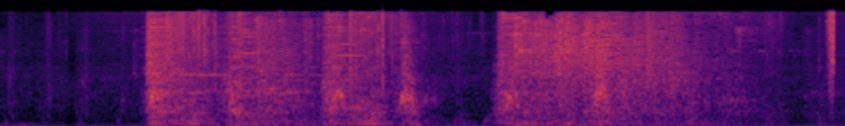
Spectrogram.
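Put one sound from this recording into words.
A pickaxe strikes metal with loud clangs.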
